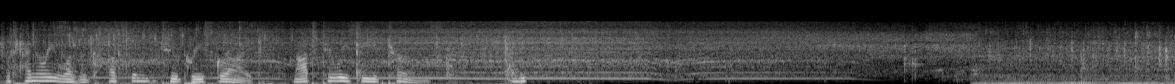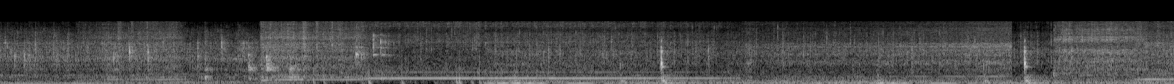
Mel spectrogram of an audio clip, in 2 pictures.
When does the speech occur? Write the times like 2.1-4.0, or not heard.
0.0-5.3.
